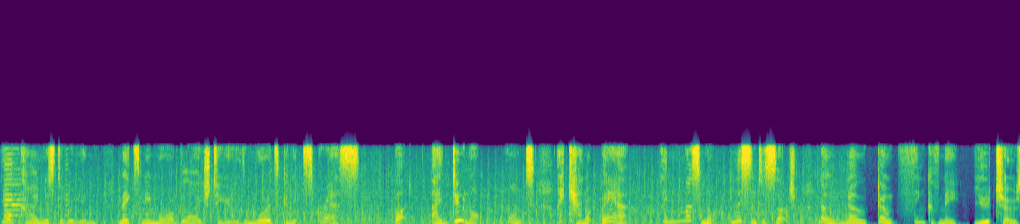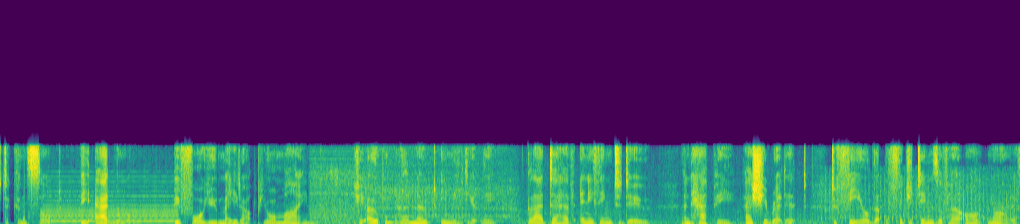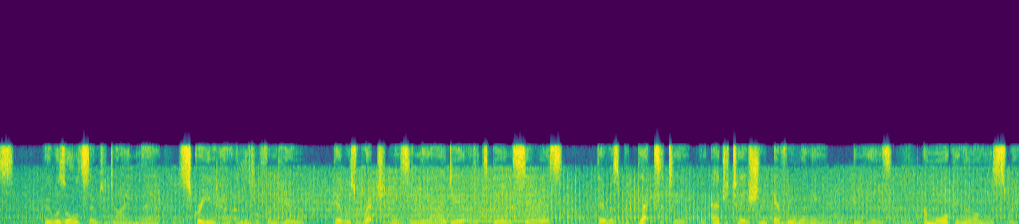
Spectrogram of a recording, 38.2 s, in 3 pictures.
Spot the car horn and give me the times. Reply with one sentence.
The car horn can be heard from 0.0 to 0.8 s, from 13.0 to 15.0 s and from 30.6 to 32.4 s.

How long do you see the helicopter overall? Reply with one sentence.
You can hear the helicopter for 32 seconds altogether.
